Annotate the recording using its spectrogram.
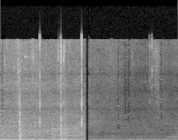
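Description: Shop moving walkway (travelator) running with a low hum and a few light knocks. About a second in the sound cuts off abruptly, leaving quieter shop background noise.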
